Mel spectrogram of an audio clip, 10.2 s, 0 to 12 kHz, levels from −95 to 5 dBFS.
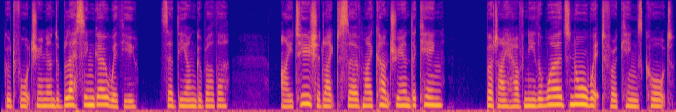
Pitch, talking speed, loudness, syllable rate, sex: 200 Hz, 200 wpm, -18 LUFS, 5.1 syllables/s, female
